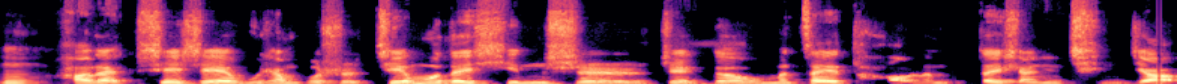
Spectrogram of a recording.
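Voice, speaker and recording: The speech runs at a fairly slow pace with hardly any pauses and ordinary pitch variation. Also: man, medium pitch for a man. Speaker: political news show host. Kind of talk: political talk show. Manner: chatty, animated.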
